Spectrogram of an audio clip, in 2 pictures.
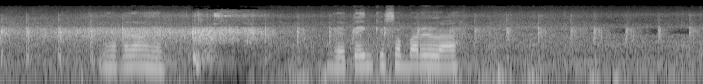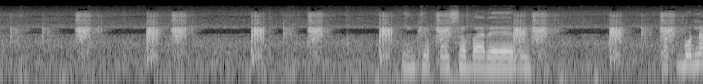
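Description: Footsteps run quickly on a hard surface.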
